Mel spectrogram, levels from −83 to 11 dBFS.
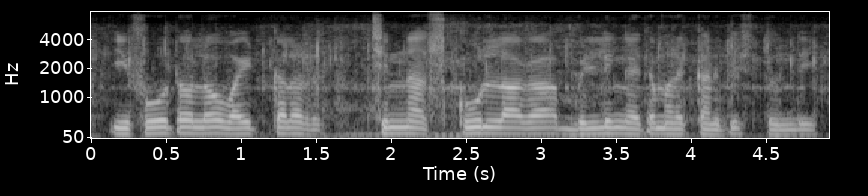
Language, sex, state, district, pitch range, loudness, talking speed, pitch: Telugu, male, Telangana, Mahabubabad, 125-145 Hz, -18 LUFS, 135 wpm, 135 Hz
